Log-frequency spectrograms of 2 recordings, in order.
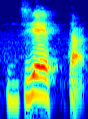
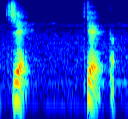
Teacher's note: no momento que você fala dieta você não tem só o som do d e do I você tem um som como se fosse um je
